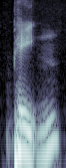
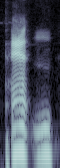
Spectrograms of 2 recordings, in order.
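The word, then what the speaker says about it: Paton: We are calling him General Peyton, because that's how it's pronounced, and because we want to see how many times we can try and say that and not say General Patton, which is what we desperately want to say.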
